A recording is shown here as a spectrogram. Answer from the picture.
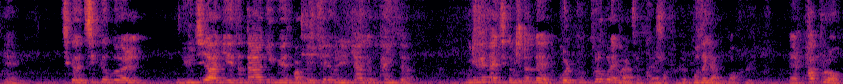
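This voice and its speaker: A man with a high voice speaks at a very fast pace but leaves long, frequent pauses. Audible room echo surrounds him. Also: ordinary pitch variation. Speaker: company CEO presenting business. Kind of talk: sales seminar presentation.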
